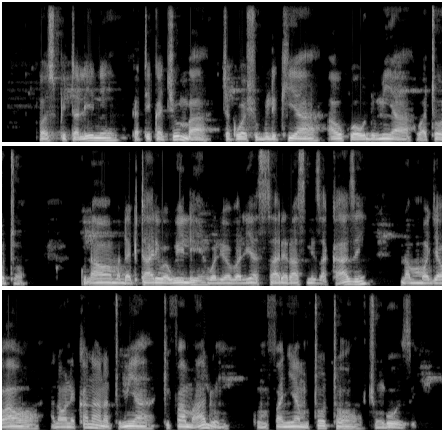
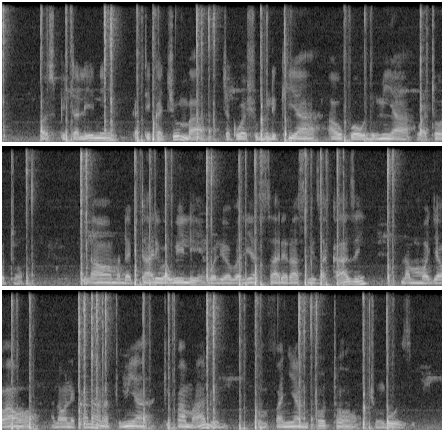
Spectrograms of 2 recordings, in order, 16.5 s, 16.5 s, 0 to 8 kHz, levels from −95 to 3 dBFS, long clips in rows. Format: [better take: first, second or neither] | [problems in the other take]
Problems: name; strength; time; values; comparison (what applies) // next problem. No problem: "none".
first | background sound (Computer keyboard); 4 dB below the speech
